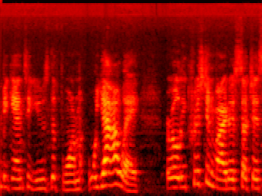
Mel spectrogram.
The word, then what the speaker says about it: Yahweh: Clement of Alexandria in the 2nd century had used a form like Yahweh, and this pronunciation of the Tetragrammaton was never really lost. Many Greek transcripts also indicated the YHWH should be pronounced Yahweh.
